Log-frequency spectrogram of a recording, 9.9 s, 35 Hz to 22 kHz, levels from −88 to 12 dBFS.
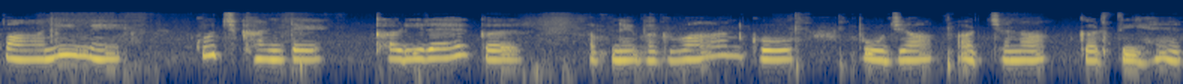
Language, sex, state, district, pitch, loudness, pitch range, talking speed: Hindi, female, Chandigarh, Chandigarh, 235 Hz, -16 LUFS, 220-250 Hz, 80 wpm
